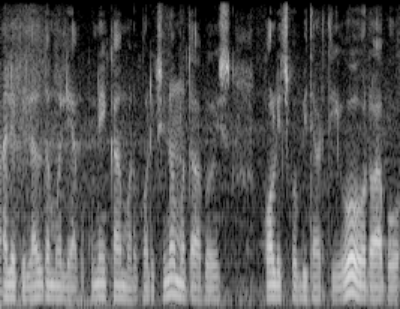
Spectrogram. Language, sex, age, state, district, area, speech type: Nepali, male, 18-30, West Bengal, Darjeeling, rural, spontaneous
